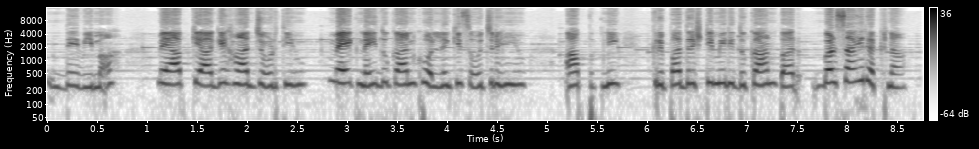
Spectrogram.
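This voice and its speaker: Woman as a devout anxious wife, high pitch, earnest, imploring, storybook drama, faint music. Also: fairly even intonation, moderate pace, darkish tone, close to an everyday voice. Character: devout, anxious young wife seeking money.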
